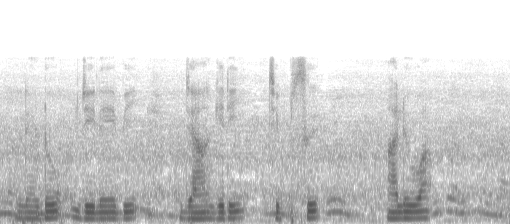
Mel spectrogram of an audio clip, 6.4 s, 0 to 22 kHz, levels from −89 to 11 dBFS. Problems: constant background noise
